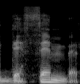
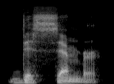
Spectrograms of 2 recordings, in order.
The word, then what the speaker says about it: December: the problem I find with December sometimes people pronounce that SI a la Espanola and they say December and it's not it's December all right is everybody ready over here so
